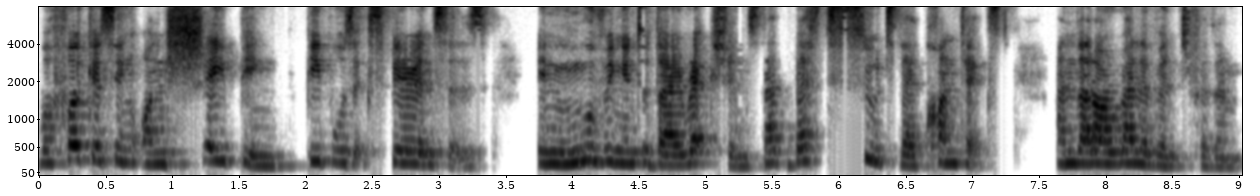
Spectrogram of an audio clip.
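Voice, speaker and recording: A woman talks at a fairly slow pace. Her fairly high voice is somewhat breathy. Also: ordinary pitch variation. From Zambia. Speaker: executive coach. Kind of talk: lecture.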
